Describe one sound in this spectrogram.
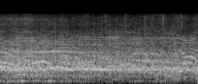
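A man close by cheers and shouts.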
